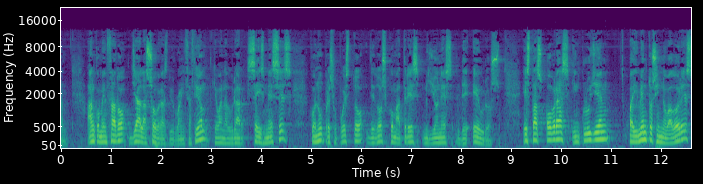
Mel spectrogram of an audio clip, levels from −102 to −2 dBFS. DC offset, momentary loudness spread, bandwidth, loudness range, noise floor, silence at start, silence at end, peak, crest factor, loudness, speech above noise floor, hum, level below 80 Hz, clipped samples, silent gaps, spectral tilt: under 0.1%; 11 LU; 13 kHz; 5 LU; -48 dBFS; 0 s; 0 s; -8 dBFS; 18 dB; -27 LUFS; 20 dB; none; -58 dBFS; under 0.1%; none; -4 dB/octave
